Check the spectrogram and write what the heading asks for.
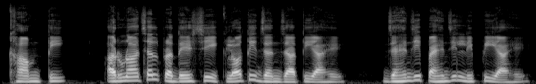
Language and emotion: Sindhi, neutral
